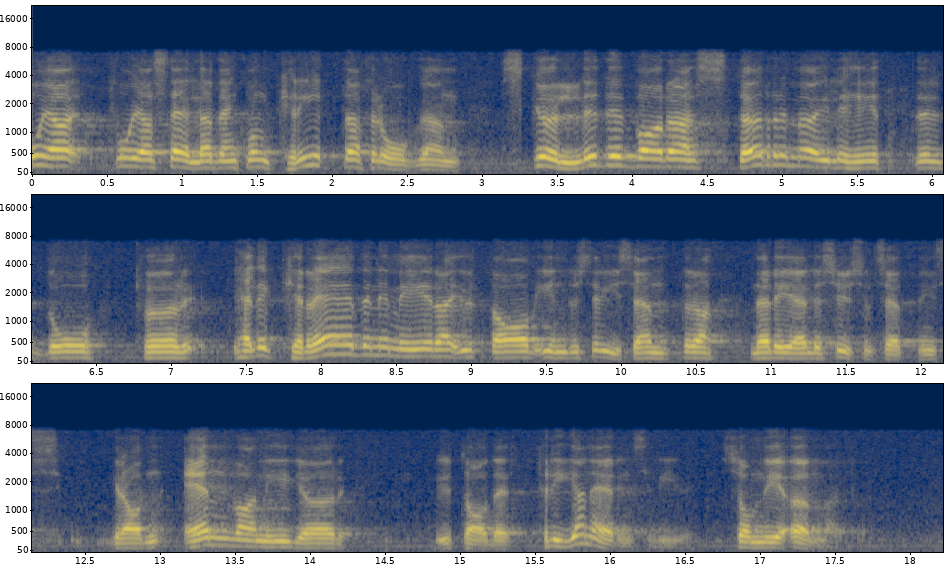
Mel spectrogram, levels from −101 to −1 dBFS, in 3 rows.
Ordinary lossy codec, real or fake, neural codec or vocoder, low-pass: Opus, 16 kbps; real; none; 7.2 kHz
